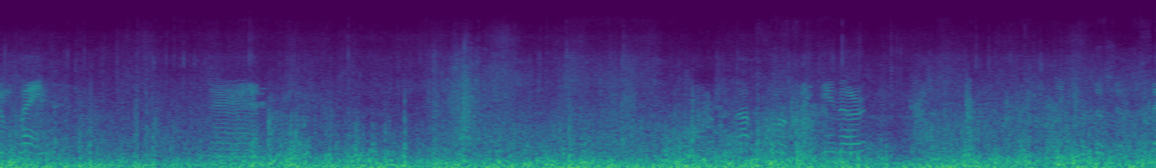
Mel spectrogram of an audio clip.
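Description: Waves splash against a small boat's hull.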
